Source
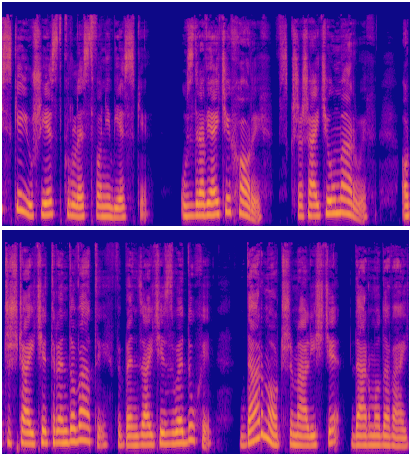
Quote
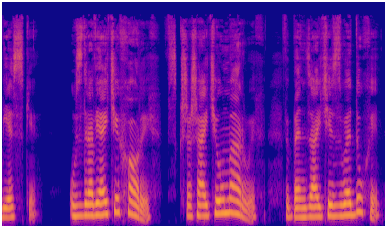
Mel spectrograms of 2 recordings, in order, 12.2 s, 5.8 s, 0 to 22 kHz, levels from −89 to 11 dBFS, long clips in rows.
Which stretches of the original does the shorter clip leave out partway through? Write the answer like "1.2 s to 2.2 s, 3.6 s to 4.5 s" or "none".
5.9 s to 7.8 s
